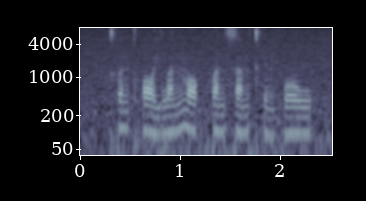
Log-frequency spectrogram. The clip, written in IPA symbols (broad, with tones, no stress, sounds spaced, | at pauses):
kʰ ɵ˨ n pʰ ɔː˨˩ j w ɐ˨˥ n n̪ ɔː˨ k̚ f ɐ˨˧ n s ɐ˨˥ n kʰ ɪ˨˩ ŋ f o˨ w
